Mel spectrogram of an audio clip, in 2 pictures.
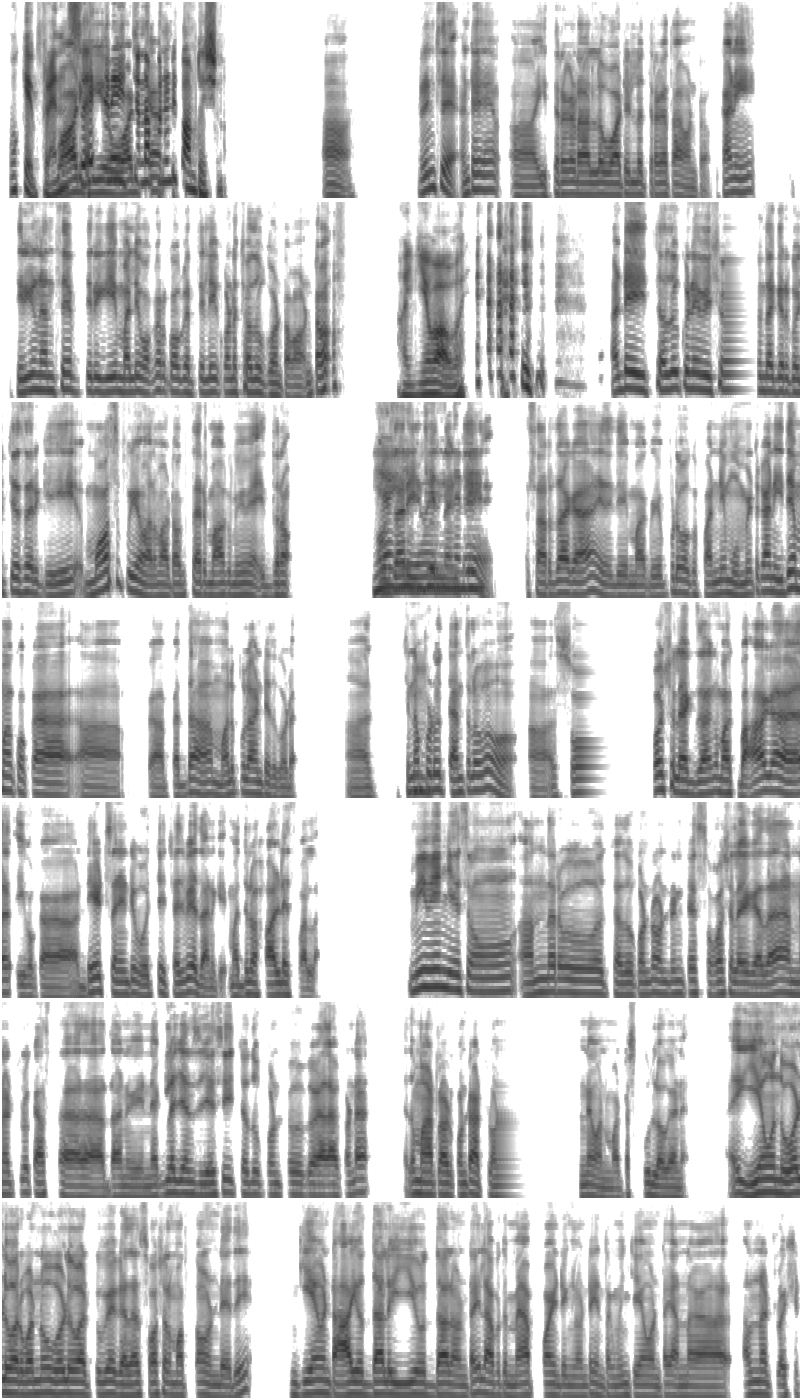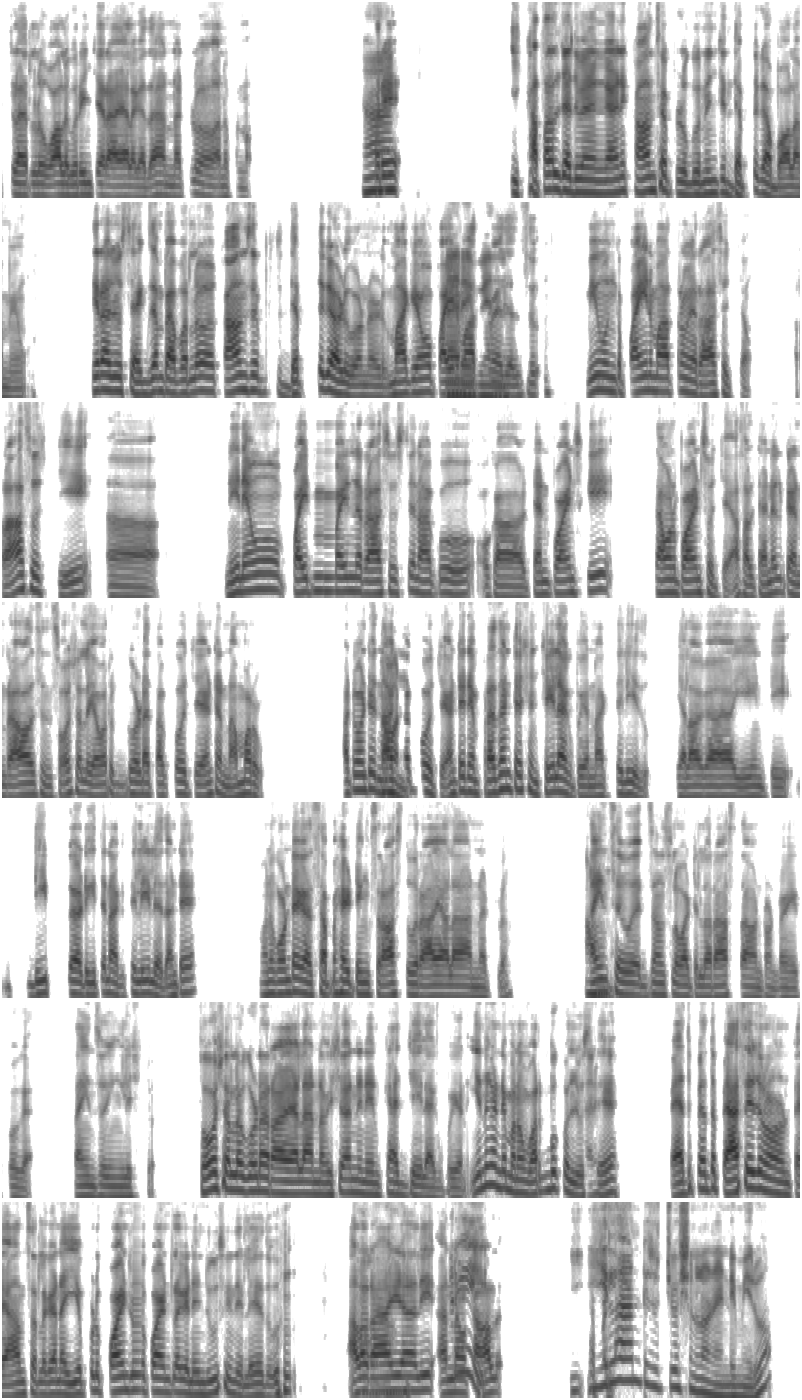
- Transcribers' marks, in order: other background noise; chuckle; laugh; distorted speech; static; in English: "ఫన్నీ ముమెంట్"; in English: "టెంత్"; in English: "సోషల్ ఎక్సామ్‌కి"; in English: "డేట్స్"; in English: "హాలిడేస్"; in English: "నెగ్లిజెన్స్"; in English: "వరల్డ్ వార్ 1, వరల్డ్ వార్ 2యే"; in English: "సోషల్"; in English: "మాప్"; in English: "డెప్త్‌గా"; in English: "ఎక్సామ్ పేపర్‌లో కాన్సెప్ట్ డెప్త్"; in English: "టెన్ పాయింట్స్‌కి, సెవెన్ పాయింట్స్"; in English: "టెన్ టెన్"; in English: "సోషల్"; in English: "ప్రజెంటేషన్"; in English: "డీప్‌గా"; in English: "సబ్ హెడ్డింగ్స్"; in English: "సైన్స్ ఎగ్జామ్స్‌లో"; in English: "సైన్స్"; in English: "సోషల్‌లో"; in English: "కాచ్"; in English: "పాసేజ్‌లో"; in English: "పాయింట్"; giggle; in English: "సిట్యుయేషన్"
- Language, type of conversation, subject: Telugu, podcast, ప్రముఖ మాధ్యమాల్లో వచ్చే కథల ప్రభావంతో మన నిజ జీవిత అంచనాలు మారుతున్నాయా?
